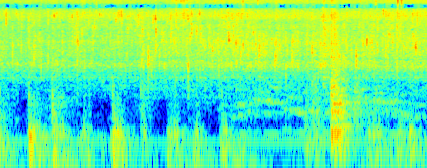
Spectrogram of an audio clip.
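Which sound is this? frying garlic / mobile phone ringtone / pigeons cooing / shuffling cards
frying garlic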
